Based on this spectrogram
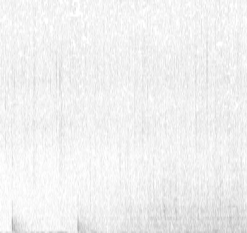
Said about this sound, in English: No. Just the rain and road.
